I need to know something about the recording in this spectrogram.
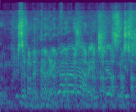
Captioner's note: everyone laughs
